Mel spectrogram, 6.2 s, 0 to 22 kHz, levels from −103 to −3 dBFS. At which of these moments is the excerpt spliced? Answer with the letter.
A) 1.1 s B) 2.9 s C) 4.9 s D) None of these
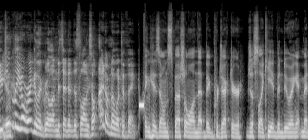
B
